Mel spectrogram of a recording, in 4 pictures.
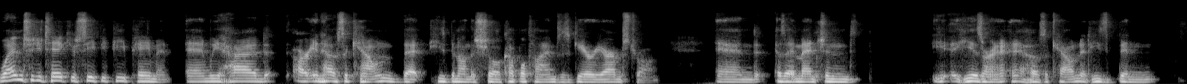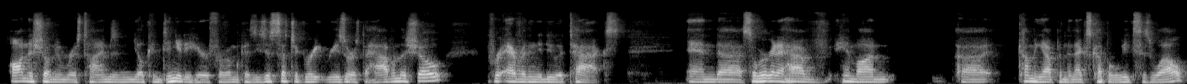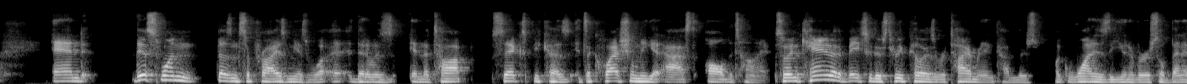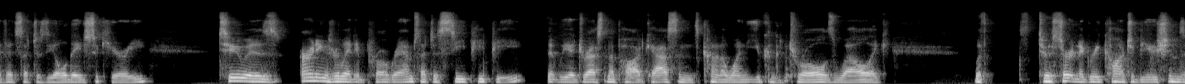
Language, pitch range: English, 110-135 Hz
